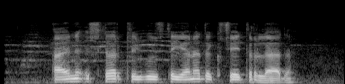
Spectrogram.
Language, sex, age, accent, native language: Uzbek, male, 18-24, Samarqand, Uzbek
